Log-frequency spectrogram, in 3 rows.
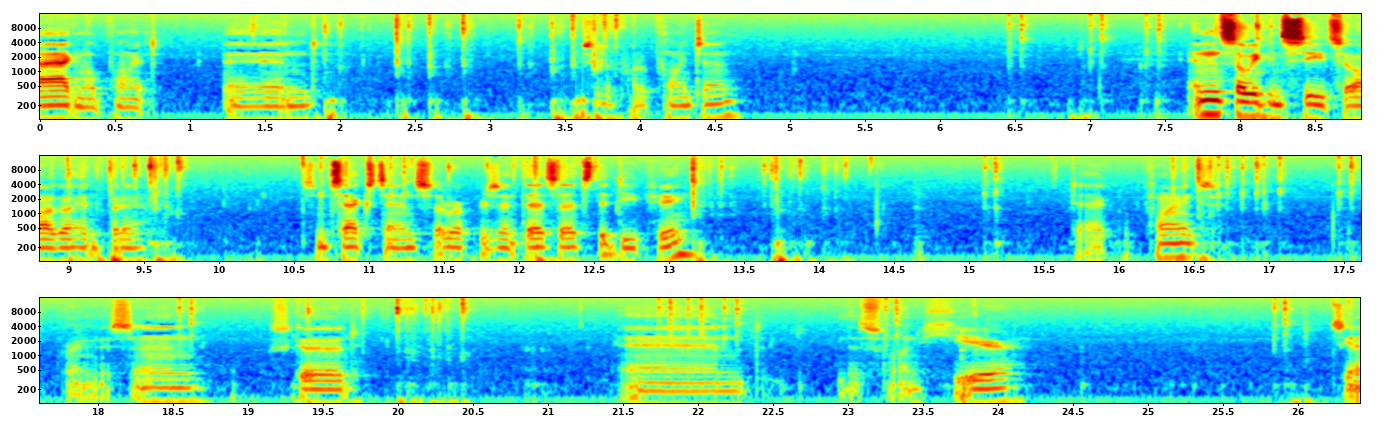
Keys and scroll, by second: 1.6 p, 6.9 Escape, 8.1 BackSpace, 10.4 Return, 11.9-12.7 typing, 16.3 m, 17.1 space, 20.0 c, 25.9 Escape.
